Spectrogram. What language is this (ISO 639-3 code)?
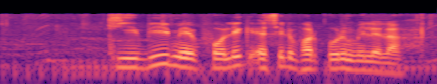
bho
